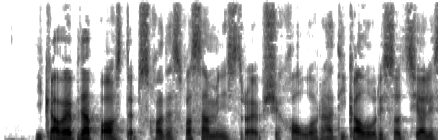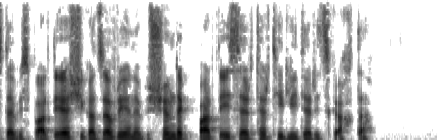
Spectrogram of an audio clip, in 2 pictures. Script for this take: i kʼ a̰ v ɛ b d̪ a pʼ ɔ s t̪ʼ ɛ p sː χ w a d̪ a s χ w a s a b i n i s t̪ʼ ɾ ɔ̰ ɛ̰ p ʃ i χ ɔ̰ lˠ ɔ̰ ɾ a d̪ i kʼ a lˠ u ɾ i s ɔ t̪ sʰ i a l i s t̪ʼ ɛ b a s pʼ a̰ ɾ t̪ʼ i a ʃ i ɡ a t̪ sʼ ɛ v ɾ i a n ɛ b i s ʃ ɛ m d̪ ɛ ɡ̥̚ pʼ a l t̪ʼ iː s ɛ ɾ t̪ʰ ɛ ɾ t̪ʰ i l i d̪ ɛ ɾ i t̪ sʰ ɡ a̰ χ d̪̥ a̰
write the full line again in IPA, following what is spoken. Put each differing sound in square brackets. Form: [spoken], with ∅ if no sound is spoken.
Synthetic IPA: i kʼ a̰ v ɛ b d̪ a pʼ ɔ s t̪ʼ ɛ p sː χ w a d̪ a s χ w a s a [m] i n i s t̪ʼ ɾ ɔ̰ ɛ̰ p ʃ i χ ɔ̰ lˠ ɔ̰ ɾ a d̪ i kʼ a lˠ u ɾ i s ɔ t̪ sʰ i a l i s t̪ʼ ɛ b [i] s pʼ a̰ ɾ t̪ʼ i a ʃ i ɡ a t̪ sʼ ɛ v ɾ i a n ɛ b i s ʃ ɛ m d̪ ɛ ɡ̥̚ pʼ a [ɾ] t̪ʼ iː s ɛ ɾ t̪ʰ ɛ ɾ t̪ʰ i l i d̪ ɛ ɾ i t̪ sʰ ɡ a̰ χ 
